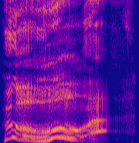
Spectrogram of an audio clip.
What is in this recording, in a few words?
Soldier positive vocalization, ru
